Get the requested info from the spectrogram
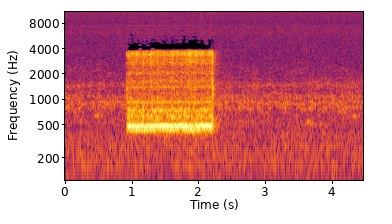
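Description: Telephone ringback tone played through a mobile phone's speaker: one steady ring of just over a second, starting about a second in, with the thin, narrow sound of a phone line.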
